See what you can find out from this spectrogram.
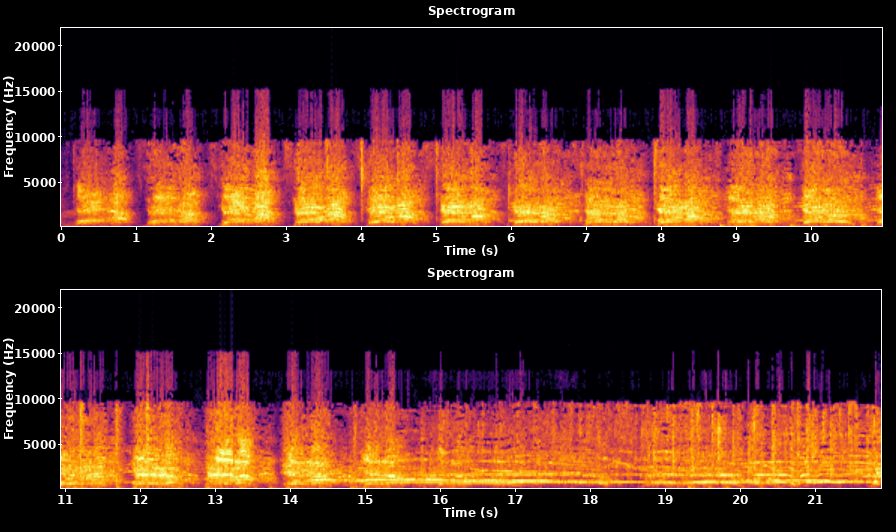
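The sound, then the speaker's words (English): A crowd of diners in a restaurant shouts "Get out" together at police officers over and over in a steady, pounding rhythm, loud and insistent, with the chanting blurring into a continuous roar of voices toward the end. “They just shouted, "Get out."”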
